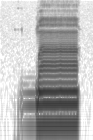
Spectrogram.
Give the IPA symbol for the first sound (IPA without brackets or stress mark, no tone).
ɡ͡b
